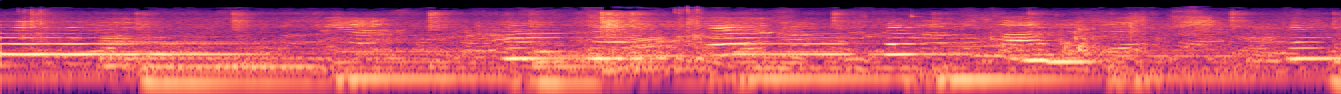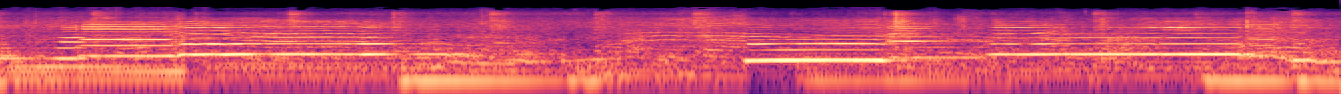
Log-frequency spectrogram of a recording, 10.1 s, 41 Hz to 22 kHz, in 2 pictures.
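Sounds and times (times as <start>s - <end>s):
clarinet playing jazz melody: 0.0s - 1.2s, 1.8s - 10.0s
low bass notes: 0.0s - 10.0s
children's voices: 0.1s - 9.2s.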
